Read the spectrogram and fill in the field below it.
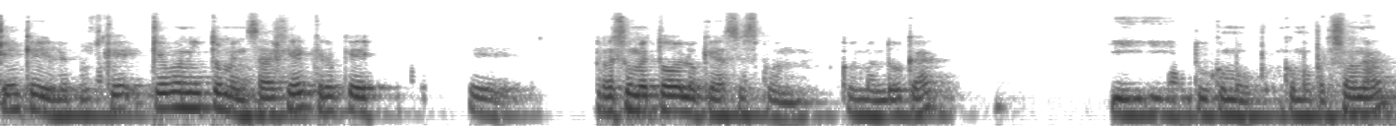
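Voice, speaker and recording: A man's fairly high voice, fairly slow with long, frequent pauses and fairly even intonation, in audible room echo. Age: 40s. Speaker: podcast host. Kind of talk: casual interview. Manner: halting, with frequent repetitions.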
